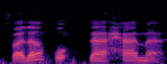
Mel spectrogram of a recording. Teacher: Qafnya kolkolah tebal, taknya tipis, ha-nya tipis, ma-nya tipis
